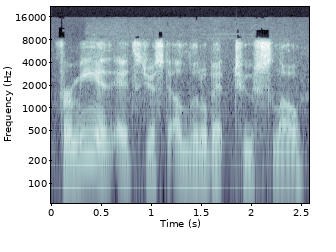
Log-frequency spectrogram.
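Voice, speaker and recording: A man with a medium-pitched voice shares opinions in casual panel talk. He thinks aloud, doubling back on words as he goes. Some faint noise sits in the recording. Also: animated, moderate pace, a little mellow. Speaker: panelist on a gaming discussion show.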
